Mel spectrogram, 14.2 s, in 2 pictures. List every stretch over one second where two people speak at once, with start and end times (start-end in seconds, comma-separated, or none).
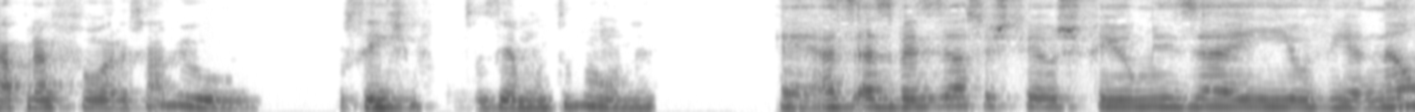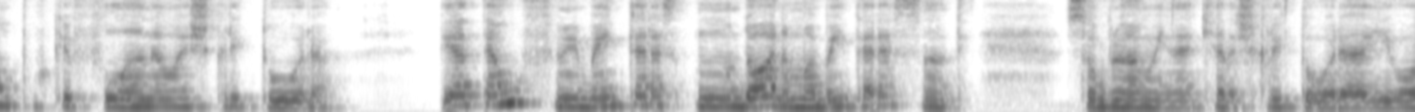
none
